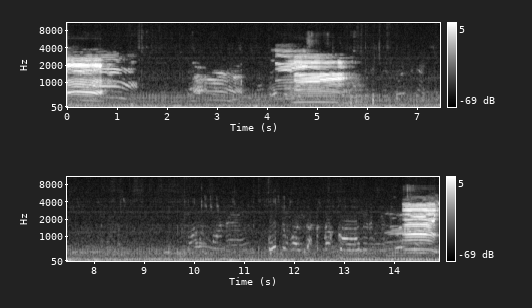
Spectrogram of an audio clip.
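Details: Cow mooing in loud, drawn-out, harmonic calls: a short one at the start, a softer one near three seconds, a long loud moo around five seconds and another at the end, with quiet stretches between.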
